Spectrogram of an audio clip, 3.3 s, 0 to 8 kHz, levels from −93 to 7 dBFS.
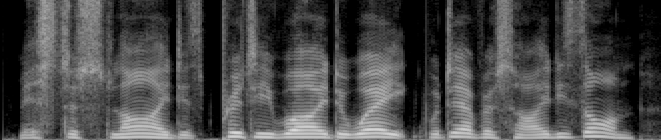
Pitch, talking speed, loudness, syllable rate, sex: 180 Hz, 180 wpm, -18 LUFS, 5.4 syllables/s, female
